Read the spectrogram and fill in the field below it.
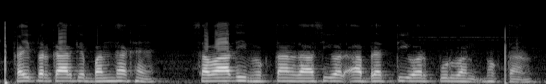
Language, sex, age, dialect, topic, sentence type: Hindi, male, 25-30, Awadhi Bundeli, banking, statement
